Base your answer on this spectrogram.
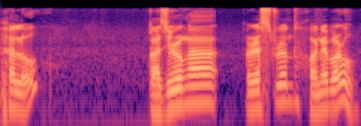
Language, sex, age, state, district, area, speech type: Assamese, male, 30-45, Assam, Jorhat, urban, spontaneous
